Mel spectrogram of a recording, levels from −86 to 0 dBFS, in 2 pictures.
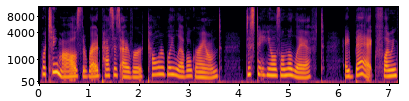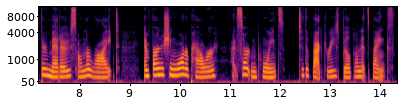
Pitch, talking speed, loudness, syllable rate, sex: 225 Hz, 155 wpm, -22 LUFS, 4.4 syllables/s, female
